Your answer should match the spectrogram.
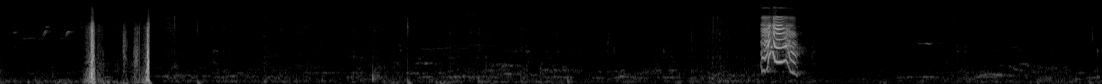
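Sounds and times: parakeet shrill call: 0:07.6 - 0:08.1.

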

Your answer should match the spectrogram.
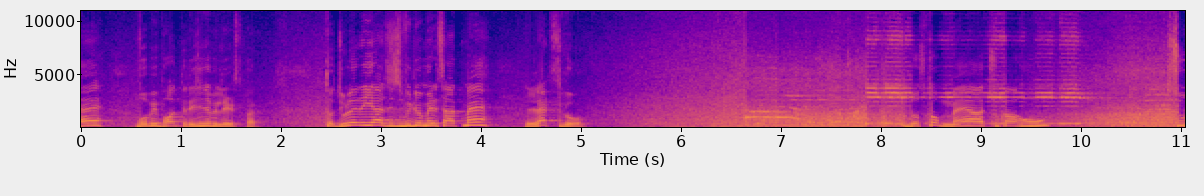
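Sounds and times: road traffic roar: 0:05.1 - 0:11.0
car horn: 0:07.8 - 0:10.3.

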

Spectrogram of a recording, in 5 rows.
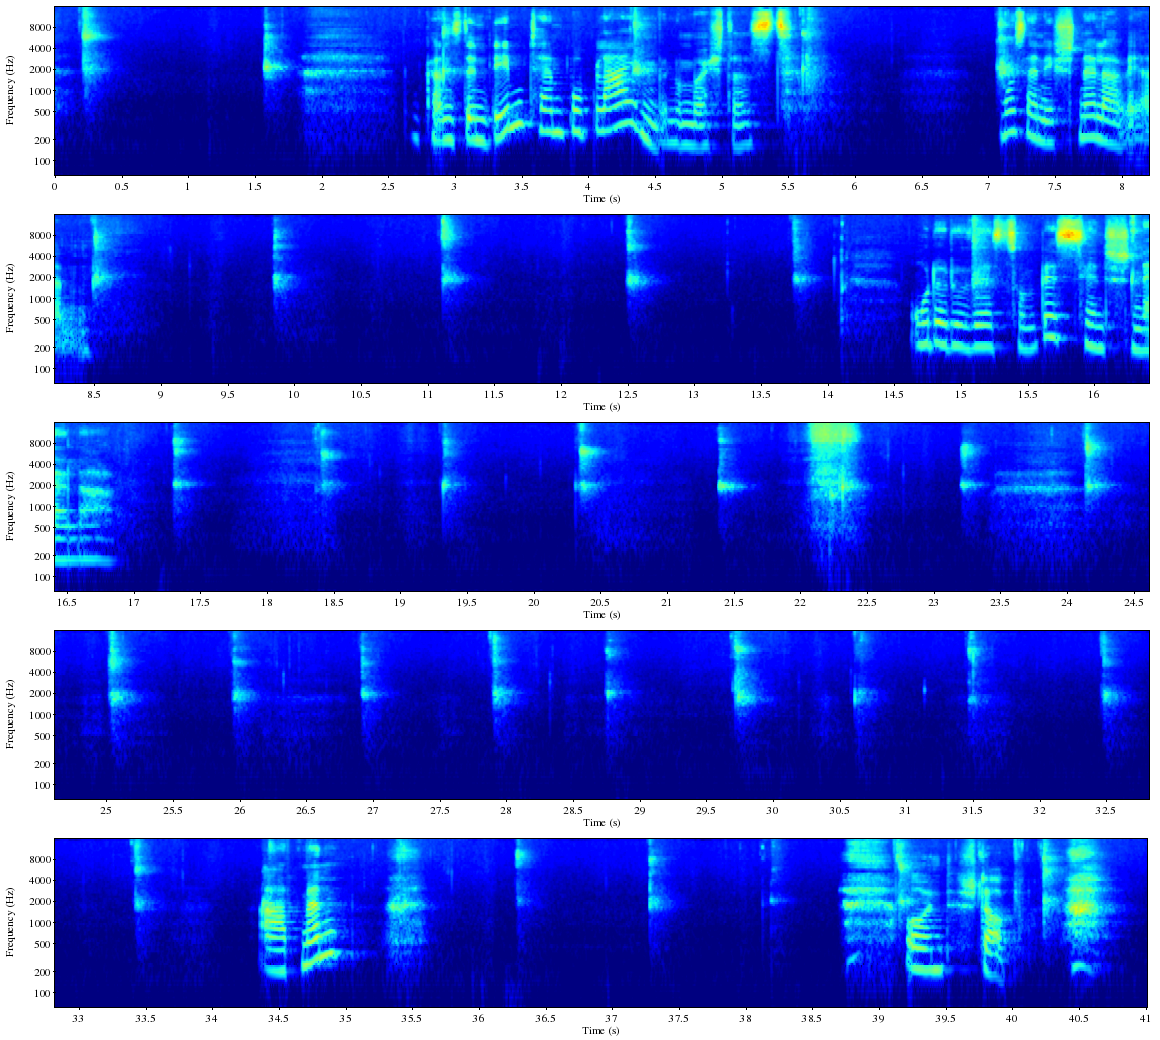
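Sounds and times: finger snaps: 0:00.1 - 0:00.5, 0:08.4 - 0:08.8, 0:11.1 - 0:11.4, 0:18.3 - 0:18.6, 0:19.3 - 0:19.6, 0:20.3 - 0:20.6, 0:24.1 - 0:24.4, 0:25.0 - 0:25.3, 0:27.9 - 0:29.0, 0:31.4 - 0:31.7, 0:37.2 - 0:37.5, 0:40.0 - 0:40.5.

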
